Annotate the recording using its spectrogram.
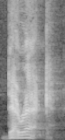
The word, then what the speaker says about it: derech: This is a Hebrew word that is pronounced close to this, derech. It is often translated journey, but it can be translated a street or a road.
